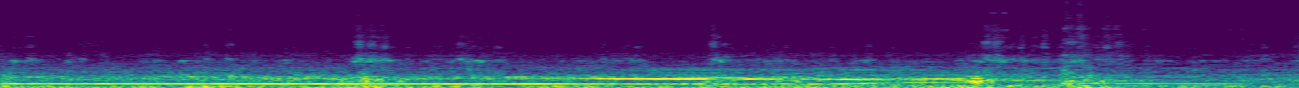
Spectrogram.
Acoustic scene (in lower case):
bus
